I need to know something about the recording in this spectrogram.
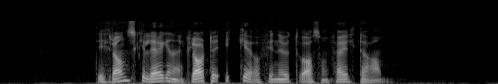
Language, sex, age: Norwegian, male, 30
